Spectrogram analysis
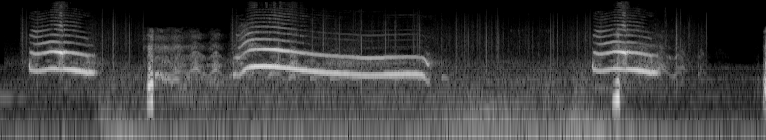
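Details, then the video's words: A female house cat answers her owner during their banter: a brief bright meow, a sharp click, a long level meow held for about two seconds, and a final short meow, over a low hum. "Smartest Cat Ever?! Funny Conversation and Criticism of My Loud Voice"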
